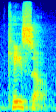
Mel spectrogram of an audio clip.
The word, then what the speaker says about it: queso: oh I want queso but because it's Spanish it sounds like a k k so queso uh if you ever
